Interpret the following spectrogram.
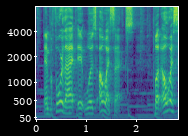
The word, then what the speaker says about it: OS X: And I'm not even gonna get into the fact that OS X is pronounced OS X, but the iPhone X is pronounced the iPhone 10, even though they're both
